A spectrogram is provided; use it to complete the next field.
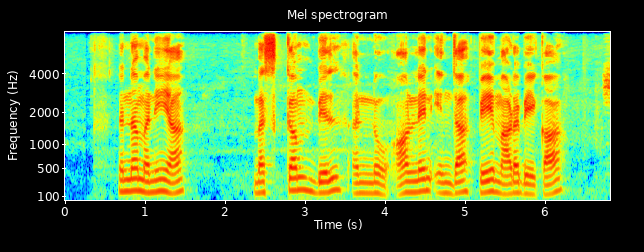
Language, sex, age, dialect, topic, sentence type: Kannada, male, 46-50, Coastal/Dakshin, banking, question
